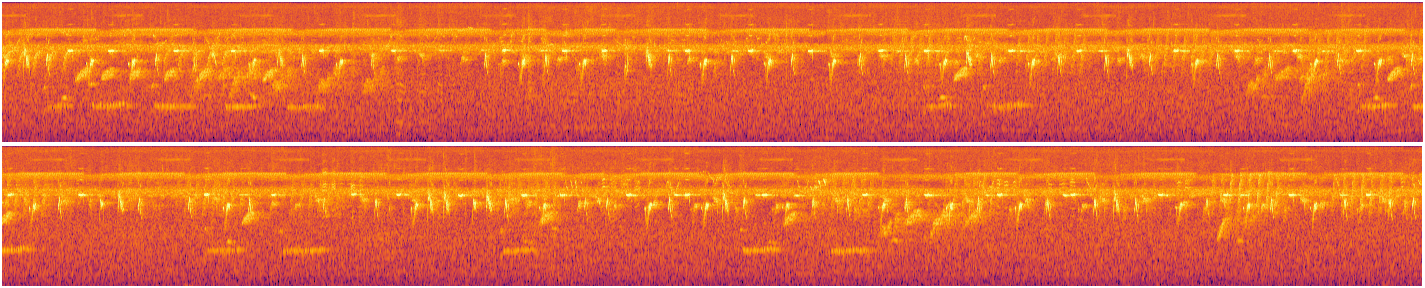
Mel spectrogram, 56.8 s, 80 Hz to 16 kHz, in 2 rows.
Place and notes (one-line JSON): {"title": "Tapaw Farm, 達仁鄉台東縣 - Early morning", "date": "2018-04-06 06:07:00", "description": "Early morning on the farm in the mountains, Bird cry, Insect noise, Stream sound\nZoom H6+ Rode NT4", "latitude": "22.45", "longitude": "120.85", "altitude": "253", "timezone": "Asia/Taipei"}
